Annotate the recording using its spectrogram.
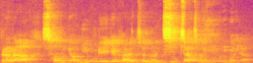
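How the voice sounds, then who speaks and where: Man at a moderate pace with very wide pitch swings, audible room echo, and noticeable background noise. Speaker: senior pastor. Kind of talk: sermon. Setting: church.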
